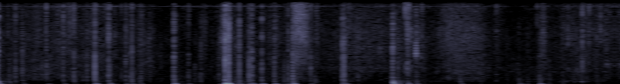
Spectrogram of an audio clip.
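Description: Large head-sized red foam dice with black pips, held in both hands and tapped and scratched with the fingertips and nails. Soft, dull, low thuds come in an irregular patter with faint scratchy rustles between them, each tap dying away almost at once.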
